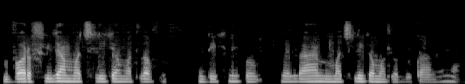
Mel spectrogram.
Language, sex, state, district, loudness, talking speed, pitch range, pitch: Hindi, male, Uttar Pradesh, Deoria, -23 LUFS, 195 wpm, 125-135 Hz, 130 Hz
